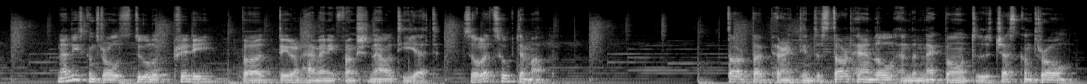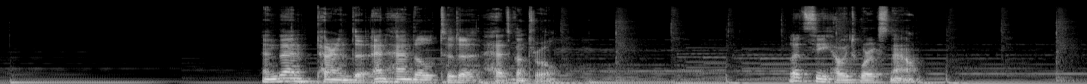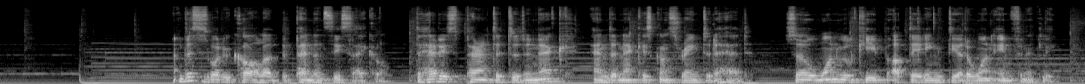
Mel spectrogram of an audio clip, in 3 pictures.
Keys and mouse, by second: 0.5 click, 0.8 g, 2.5 click, 2.7 g, 4.9-5.7 drag, 6.3 alt+z, 7.6 click, 8.9 shift+click, 10.0 shift+click, 11.3 ctrl+p, 14.7 click, 15.5 shift+click, 16.9 ctrl+p, 19.5-20.8 drag, 21.7 g, 28.3 super+KP_6, 32.0 click.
